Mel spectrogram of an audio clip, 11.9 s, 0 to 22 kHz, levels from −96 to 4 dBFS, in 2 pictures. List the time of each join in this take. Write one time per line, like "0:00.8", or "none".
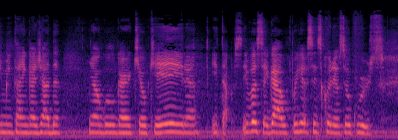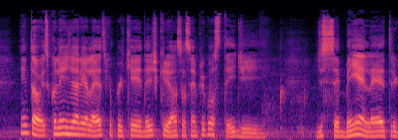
0:10.6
